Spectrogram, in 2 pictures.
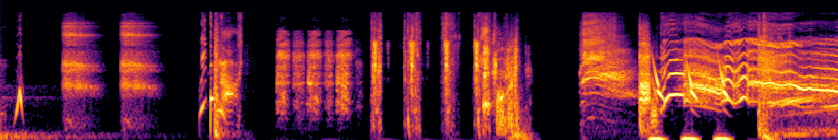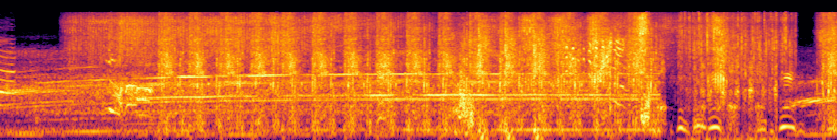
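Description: Cartoon sound effects mixed with a larva character's wordless vocal noises. The first half is short blips and pops with gaps between them, and a gliding cry comes about five seconds in. After that a long, dense sustained sound runs until just before the end.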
